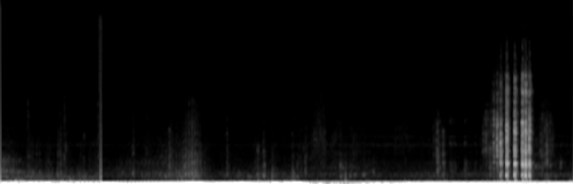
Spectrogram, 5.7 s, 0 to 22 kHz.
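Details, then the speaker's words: Acura TL / Accord V6 driving after installing 75A solid engine mounts: low steady tyre and road rumble with no engine thumps or buzzing; only road vibration heard, same as with stock mounts, engine feels more solid; normal road noise. "on i don't hear much vibration the only vibration i'm hearing is actually from the road which it did completely stock mounts it does feel more solid like the engine's not moving now so that's definitely good"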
